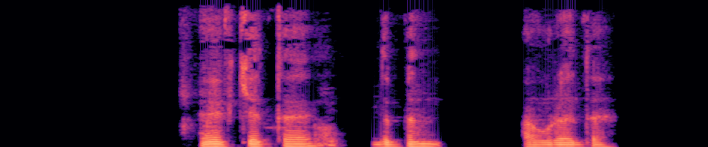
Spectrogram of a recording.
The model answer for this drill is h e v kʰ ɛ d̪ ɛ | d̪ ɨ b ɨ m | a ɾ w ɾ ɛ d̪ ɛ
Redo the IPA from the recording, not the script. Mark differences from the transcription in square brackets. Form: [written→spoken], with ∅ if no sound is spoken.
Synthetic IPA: h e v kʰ ɛ [d̪→t̪] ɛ | d̪ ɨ b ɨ [m→n] | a [ɾ→∅] w ɾ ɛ d̪ ɛ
